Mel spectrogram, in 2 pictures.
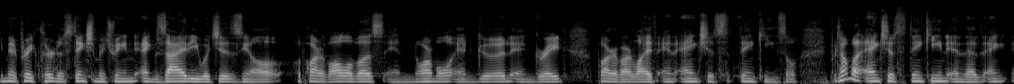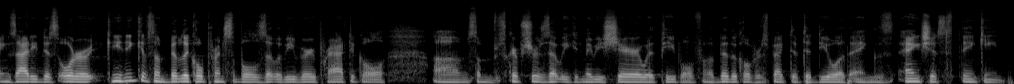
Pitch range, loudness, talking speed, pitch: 115-135 Hz, -30 LUFS, 220 wpm, 125 Hz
